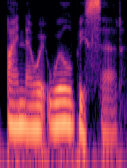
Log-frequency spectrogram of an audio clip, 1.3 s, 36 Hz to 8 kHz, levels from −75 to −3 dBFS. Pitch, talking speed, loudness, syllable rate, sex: 135 Hz, 280 wpm, -19 LUFS, 5.4 syllables/s, male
